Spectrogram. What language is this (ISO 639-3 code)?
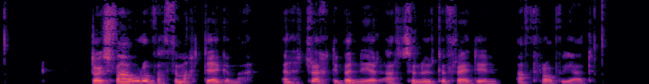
cym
